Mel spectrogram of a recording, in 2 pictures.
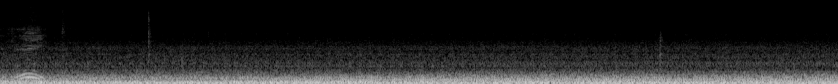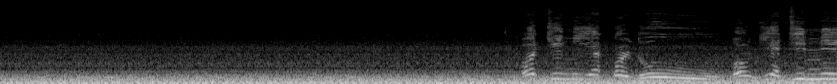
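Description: A vehicle engine drones steadily while driving along a road.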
